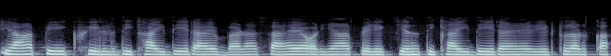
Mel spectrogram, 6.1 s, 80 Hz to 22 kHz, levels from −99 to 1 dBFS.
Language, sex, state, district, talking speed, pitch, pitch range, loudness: Hindi, female, Bihar, Darbhanga, 235 wpm, 200 Hz, 195-210 Hz, -17 LUFS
